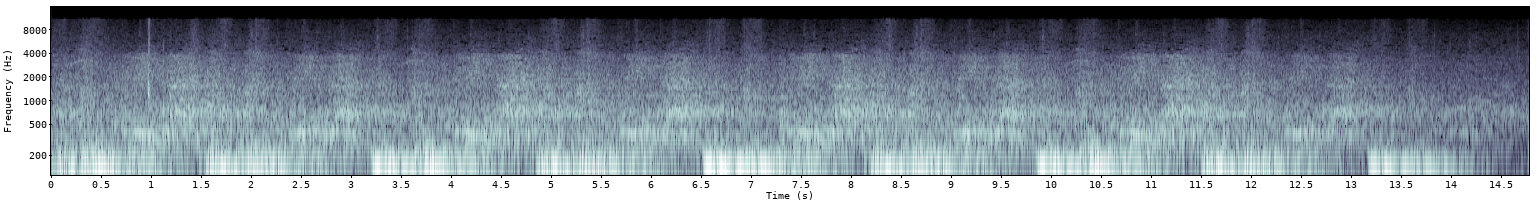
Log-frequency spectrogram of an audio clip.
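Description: Crowd noise from an American football video game on PS4 with the home team in Kansas City holding a big fourth-quarter lead, a steady roar with pulsing swells of cheering throughout.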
